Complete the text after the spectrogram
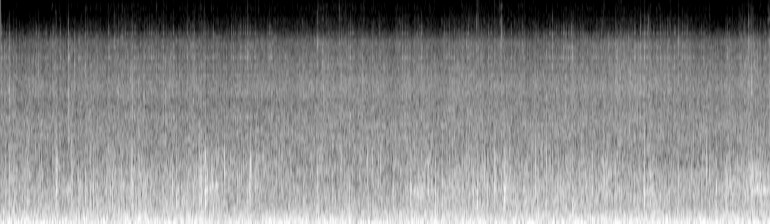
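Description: Tyres crunch and rattle over a gravel track.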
